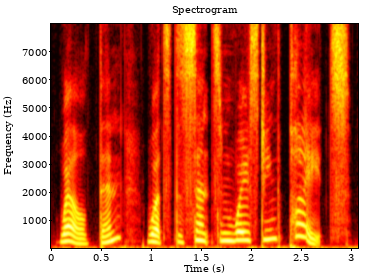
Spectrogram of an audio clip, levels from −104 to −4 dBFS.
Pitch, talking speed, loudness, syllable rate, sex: 270 Hz, 175 wpm, -18 LUFS, 4.7 syllables/s, female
